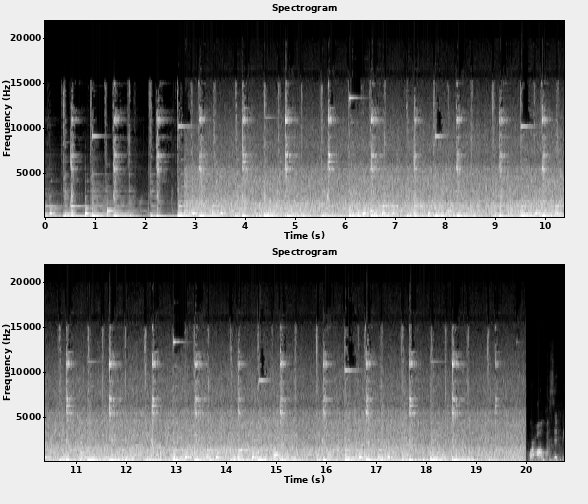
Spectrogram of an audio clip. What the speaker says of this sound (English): the falls is right there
